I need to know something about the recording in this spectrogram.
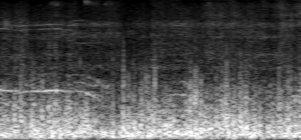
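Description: Moving train's running noise from the carriage window: a steady rumble of wheels on rails, with a thin high tone, like a wheel squeal, for the first part of a second.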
